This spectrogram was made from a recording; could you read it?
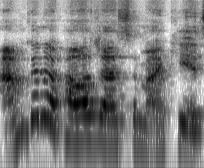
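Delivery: normal talking voice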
